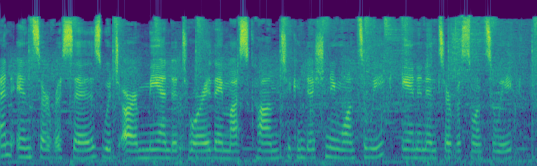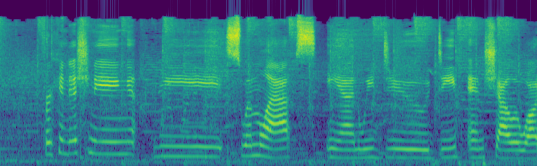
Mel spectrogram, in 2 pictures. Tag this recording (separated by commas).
Speech, Music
